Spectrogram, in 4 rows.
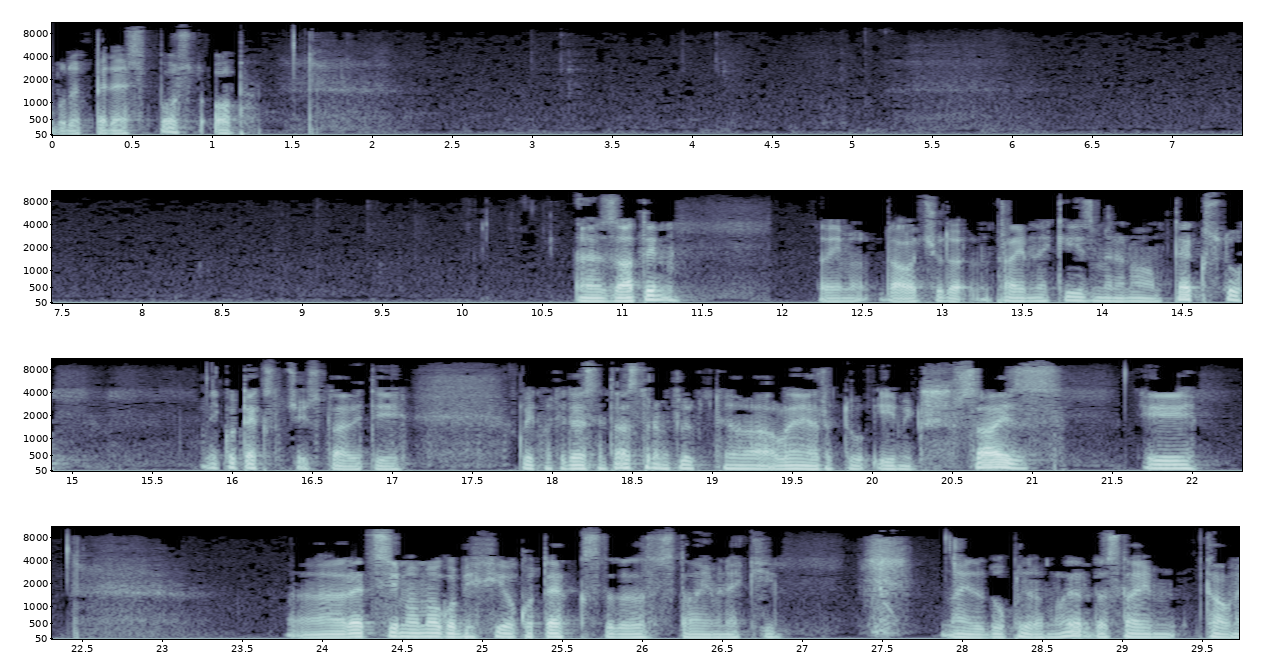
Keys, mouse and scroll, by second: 1.9 click, 3.0 click, 3.9-4.8 drag, 4.9 KP_5, 5.0 KP_0, 5.2 KP_Enter, 7.9-8.9 ctrl+scroll up 2, 9.3 ctrl+middle click, 10.2-10.9 ctrl+scroll down 2, 11.1-11.7 ctrl+scroll down 2, 12.7-13.3 scroll down 2, 13.9 click, 16.3 right click, 19.8 click, 23.6-24.1 ctrl+scroll up 2, 26.6-27.1 ctrl+scroll down 2.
